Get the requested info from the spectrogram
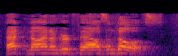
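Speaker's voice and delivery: rhythmic auction bid calling; auctioneer call. Real, not acted.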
